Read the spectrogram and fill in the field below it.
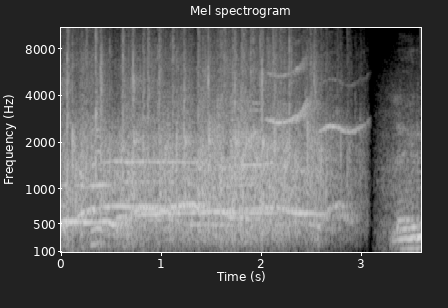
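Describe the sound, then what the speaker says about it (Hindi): Audience applause welcoming a guest at a recovery birthday gathering, loud sustained clapping with a tonal, slightly whistling sound layered over it, then a sudden cut to near silence and a brief resumption of sound. "जोरदार तालियों के साथ"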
